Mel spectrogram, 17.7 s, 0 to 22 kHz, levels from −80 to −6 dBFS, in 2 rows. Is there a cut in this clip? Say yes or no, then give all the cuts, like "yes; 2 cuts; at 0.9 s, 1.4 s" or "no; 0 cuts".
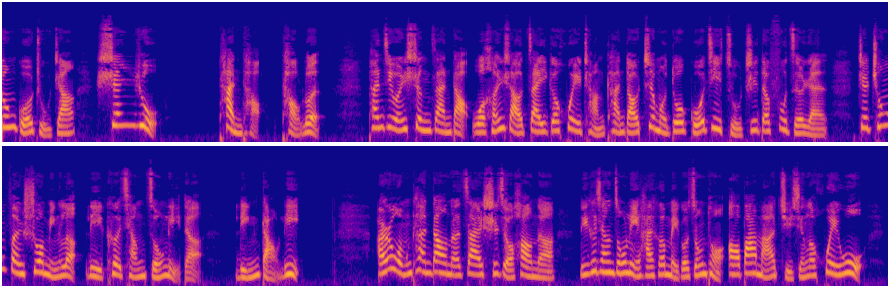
no; 0 cuts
